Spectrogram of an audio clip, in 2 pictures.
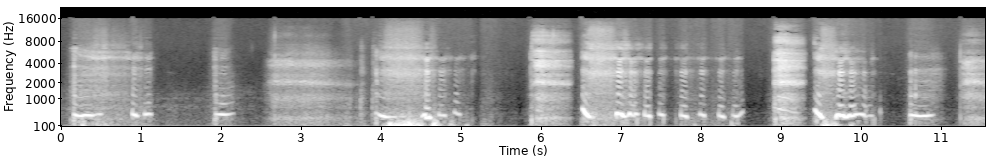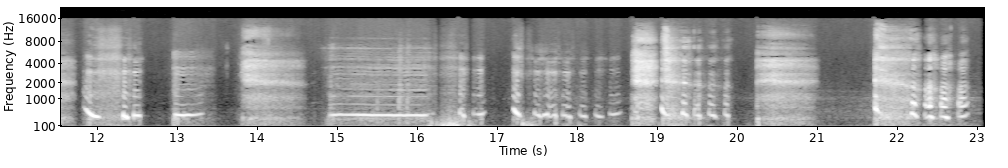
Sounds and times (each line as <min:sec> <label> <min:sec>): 0:17.3 flirtatious laugh 0:20.0
0:21.8 flirtatious laugh 0:23.0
